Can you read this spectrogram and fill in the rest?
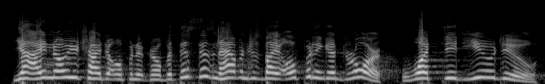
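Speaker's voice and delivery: a parent losing patience with the excuses; exasperated dad. Retold or imitated.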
